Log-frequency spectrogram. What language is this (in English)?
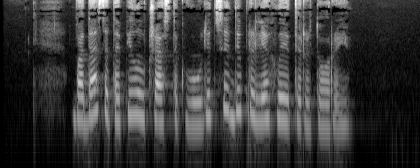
Belarusian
